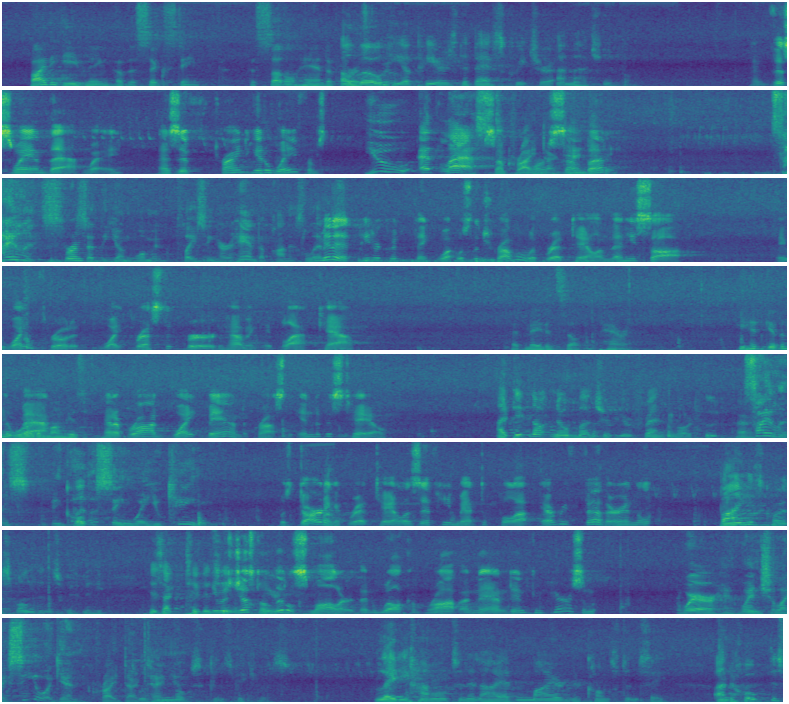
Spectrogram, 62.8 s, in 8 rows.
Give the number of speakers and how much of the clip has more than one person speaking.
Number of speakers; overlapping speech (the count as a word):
four, about 13%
